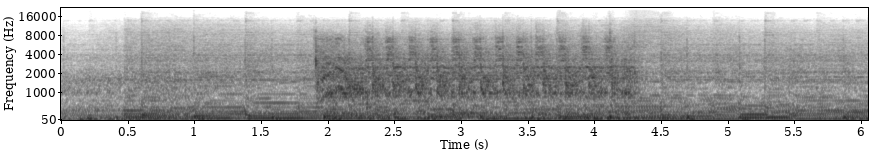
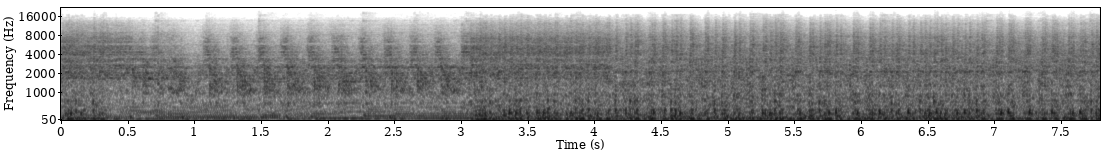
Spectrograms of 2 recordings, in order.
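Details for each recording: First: Cummins 6BT diesel with a small ZB30 starter, injector lines cracked open for bleeding and no fuel yet: steady quick cranking chug that never fires; engine cranks without starting. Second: Cummins 6BT for a Nissan GU Patrol build, first start after priming the oil pump: catches about three seconds in, settles to loud steady diesel clatter at idle with smoke; starts and runs healthy.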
